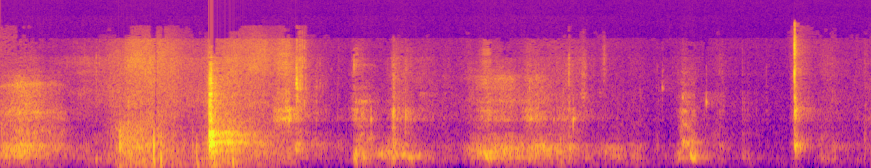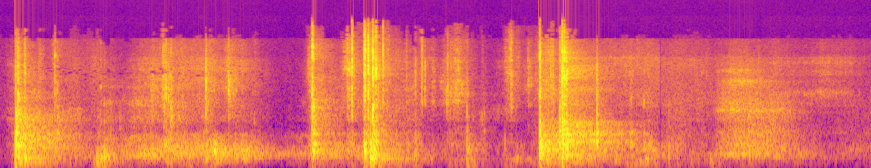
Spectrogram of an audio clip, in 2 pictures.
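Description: Faint, scattered handling noises of hands working on plastic wiring connectors and leads in a car's engine bay: soft rustles and taps, growing busier about halfway through, with several sharp plastic clicks.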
